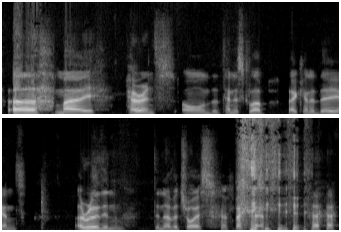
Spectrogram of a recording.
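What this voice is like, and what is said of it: Austrian accent. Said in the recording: “that lovely accent, I believe you are from Austria”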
